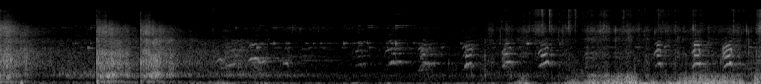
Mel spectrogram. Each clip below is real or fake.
real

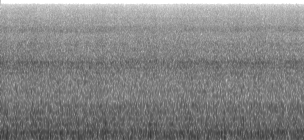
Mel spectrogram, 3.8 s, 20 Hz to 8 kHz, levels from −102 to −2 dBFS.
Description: fake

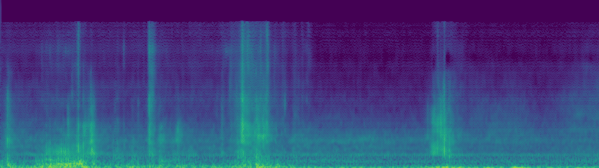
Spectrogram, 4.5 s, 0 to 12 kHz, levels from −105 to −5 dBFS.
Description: fake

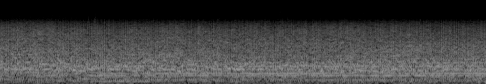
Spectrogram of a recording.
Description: fake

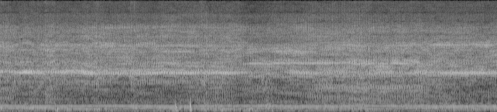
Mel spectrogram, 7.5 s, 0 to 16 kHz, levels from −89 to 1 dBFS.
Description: fake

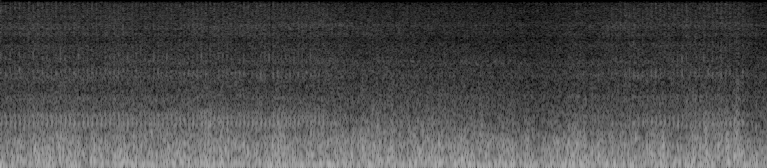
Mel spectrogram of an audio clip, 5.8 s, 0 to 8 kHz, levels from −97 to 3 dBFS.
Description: real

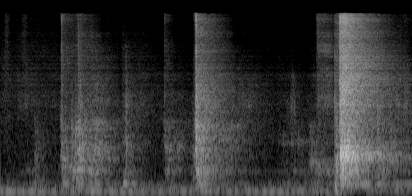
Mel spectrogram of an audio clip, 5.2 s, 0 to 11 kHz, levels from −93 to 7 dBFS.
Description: fake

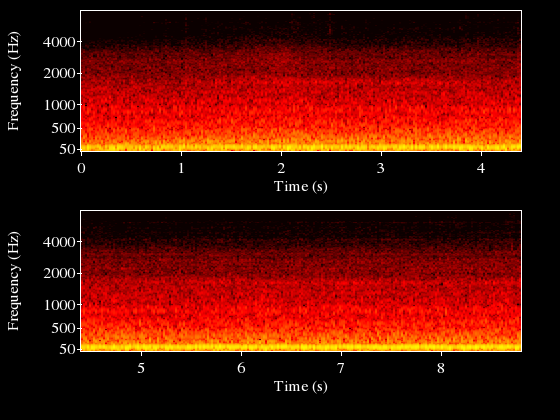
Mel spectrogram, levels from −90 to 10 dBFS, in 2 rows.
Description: real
